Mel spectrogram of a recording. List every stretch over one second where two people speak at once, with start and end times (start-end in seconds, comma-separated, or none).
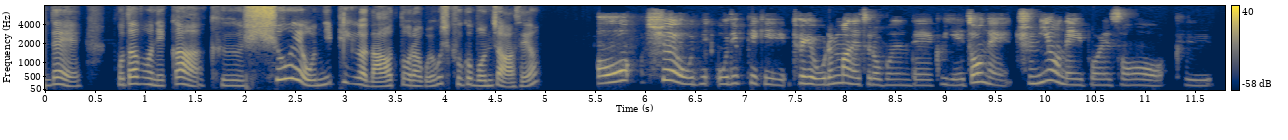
none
